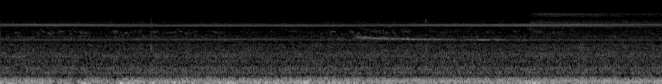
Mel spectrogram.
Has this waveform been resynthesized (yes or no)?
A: no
